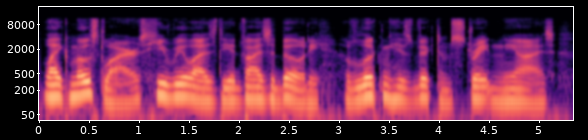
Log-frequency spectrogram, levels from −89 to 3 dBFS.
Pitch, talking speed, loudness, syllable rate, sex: 115 Hz, 170 wpm, -18 LUFS, 4.9 syllables/s, male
